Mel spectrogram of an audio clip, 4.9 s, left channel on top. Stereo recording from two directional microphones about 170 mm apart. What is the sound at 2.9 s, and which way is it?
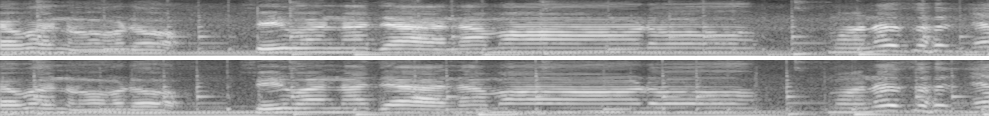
Speech, 15° right (ahead or behind).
